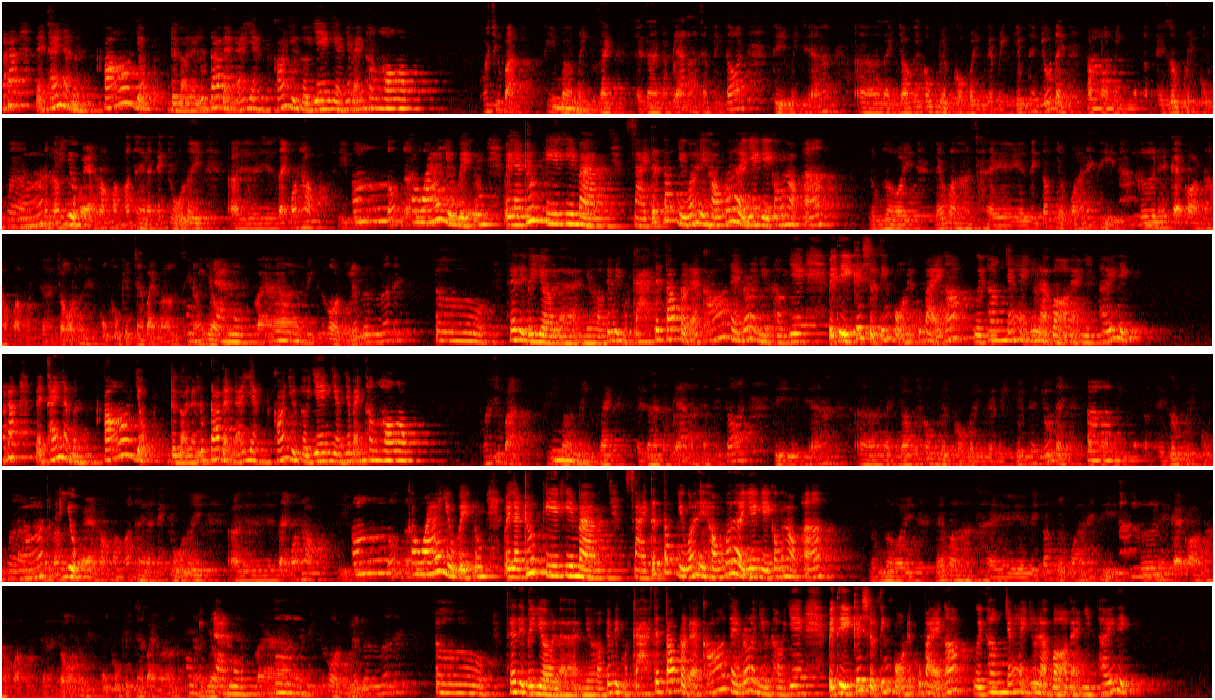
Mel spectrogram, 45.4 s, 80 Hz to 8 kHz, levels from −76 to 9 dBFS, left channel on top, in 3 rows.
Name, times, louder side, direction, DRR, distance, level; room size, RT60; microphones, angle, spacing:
voice 1, 0.0-5.1 6.9-7.3 13.6-14.0 15.3-16.1 16.5-16.6 19.5-25.4 29.1-29.5 32.6-33.3 33.6-34.1 35.7-36.3 36.6-44.3, right 2 dB, 50° right, 6 dB, 3.5 m, -25 dB
voice 2, 6.0-6.5 6.8-7.6 7.9-14.0 14.4-19.0 19.3-20.5 26.0-33.0 33.4-35.3, left 1 dB, 70° left, -5 dB, 5.8 m, -34 dB
29.5 x 12.0 x 9.6 m, 1.0 s
head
